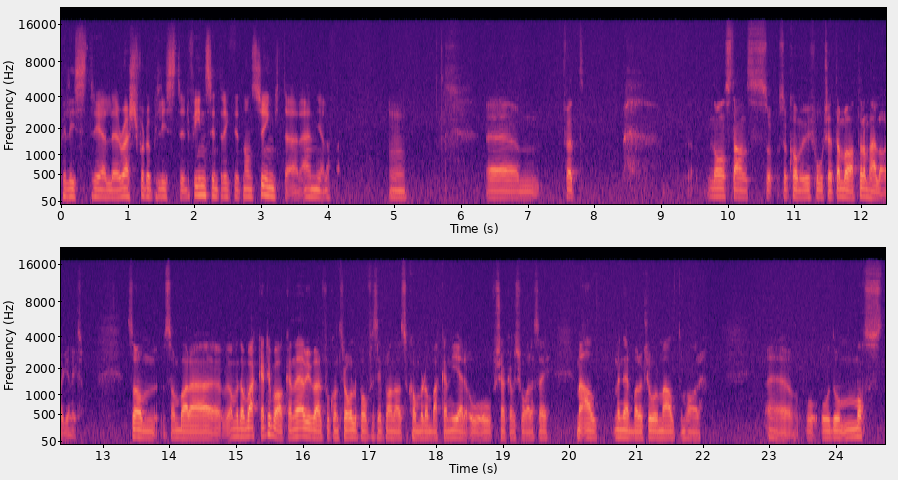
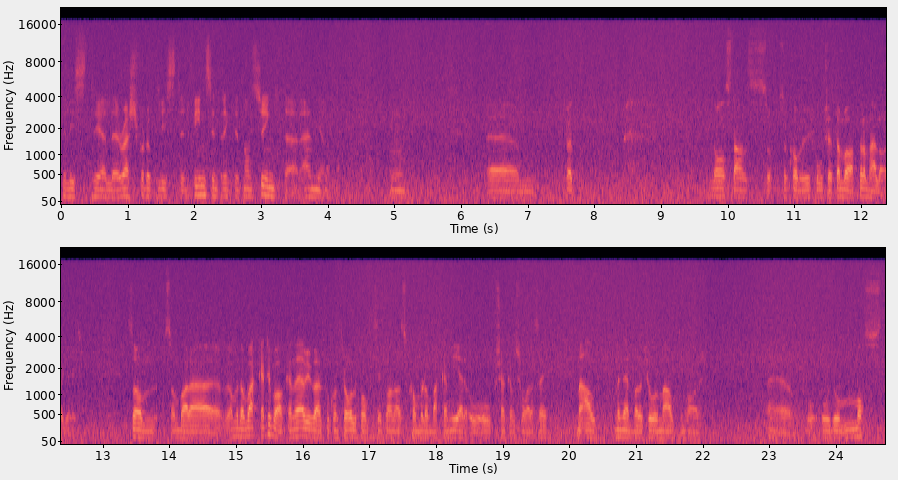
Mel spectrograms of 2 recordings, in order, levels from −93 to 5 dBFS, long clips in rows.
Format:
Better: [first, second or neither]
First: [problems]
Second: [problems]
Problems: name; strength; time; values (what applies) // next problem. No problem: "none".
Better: first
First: hiss; faint; throughout; 20 dB below the speech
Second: hiss; loud; throughout; 5 dB below the speech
